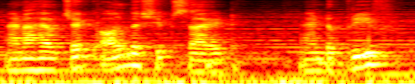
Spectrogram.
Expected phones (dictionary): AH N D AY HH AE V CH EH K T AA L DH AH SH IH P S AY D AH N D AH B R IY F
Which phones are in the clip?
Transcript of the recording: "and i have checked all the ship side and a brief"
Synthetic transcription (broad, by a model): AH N D AY HH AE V CH EH K T AA L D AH SH IH P S AY D AH N D AH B R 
